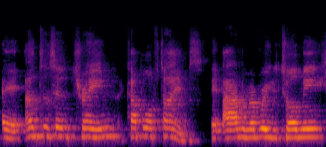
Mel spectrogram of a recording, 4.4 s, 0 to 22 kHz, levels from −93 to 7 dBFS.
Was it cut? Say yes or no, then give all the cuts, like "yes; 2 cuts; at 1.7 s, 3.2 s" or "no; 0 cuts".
yes; 1 cut; at 2.9 s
